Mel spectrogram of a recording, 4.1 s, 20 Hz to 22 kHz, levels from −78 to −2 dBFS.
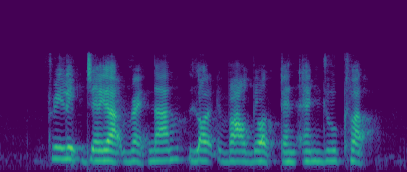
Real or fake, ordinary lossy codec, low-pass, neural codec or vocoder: fake; none; 7.2 kHz; codec, 24 kHz, 1.5 kbps, HILCodec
